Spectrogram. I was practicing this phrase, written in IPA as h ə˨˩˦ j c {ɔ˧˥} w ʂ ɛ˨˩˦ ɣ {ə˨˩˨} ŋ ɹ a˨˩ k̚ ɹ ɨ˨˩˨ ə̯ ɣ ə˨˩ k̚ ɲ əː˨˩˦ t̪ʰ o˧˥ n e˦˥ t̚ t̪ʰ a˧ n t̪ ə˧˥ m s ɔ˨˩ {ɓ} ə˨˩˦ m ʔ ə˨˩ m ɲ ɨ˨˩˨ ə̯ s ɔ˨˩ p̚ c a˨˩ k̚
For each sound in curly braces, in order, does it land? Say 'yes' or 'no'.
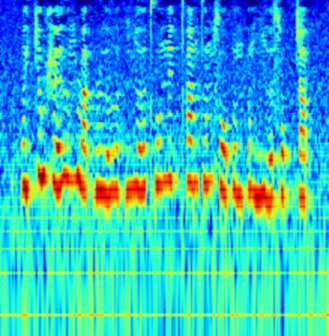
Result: no, no, yes

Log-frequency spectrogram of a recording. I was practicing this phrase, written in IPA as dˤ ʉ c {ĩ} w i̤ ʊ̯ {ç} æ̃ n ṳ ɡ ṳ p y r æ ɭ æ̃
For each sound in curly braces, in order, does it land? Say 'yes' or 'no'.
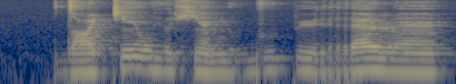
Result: yes, yes

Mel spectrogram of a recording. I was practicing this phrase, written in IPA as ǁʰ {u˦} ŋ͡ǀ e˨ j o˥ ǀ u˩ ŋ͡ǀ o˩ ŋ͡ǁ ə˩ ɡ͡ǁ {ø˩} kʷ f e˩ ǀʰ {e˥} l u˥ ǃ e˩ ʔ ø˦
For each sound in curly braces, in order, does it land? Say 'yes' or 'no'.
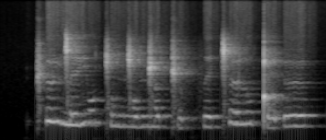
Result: no, yes, no

